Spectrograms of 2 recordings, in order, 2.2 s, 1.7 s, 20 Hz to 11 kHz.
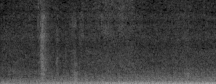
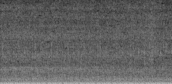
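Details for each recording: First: G35 (V36), about 42°F outside: steady low idle with an even, smooth beat, no stumble; slight exhaust leak noted underneath, no check engine light; healthy idle. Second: Infiniti G35 beater at idle after plugs checked, vacuum leak fixed and codes cleared: steady low idle with a faint puffing tick from underneath; small exhaust leak heard under the car.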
